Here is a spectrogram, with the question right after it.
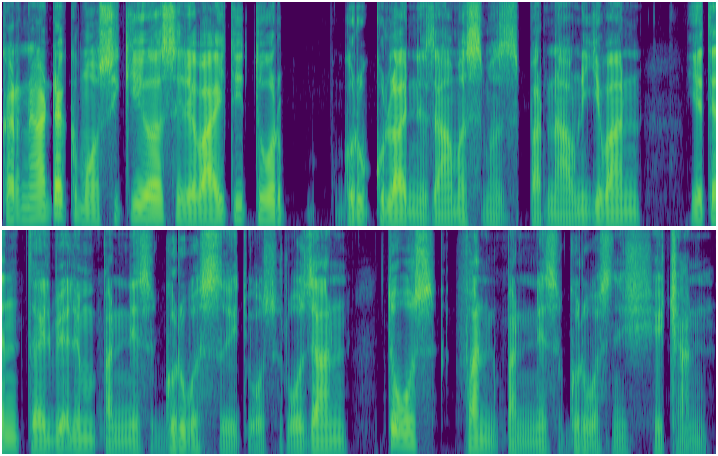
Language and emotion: Kashmiri, neutral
